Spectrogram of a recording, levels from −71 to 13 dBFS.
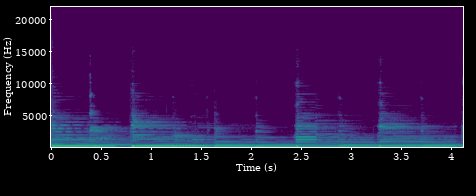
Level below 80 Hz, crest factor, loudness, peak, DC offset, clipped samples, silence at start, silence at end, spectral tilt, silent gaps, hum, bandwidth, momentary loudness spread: -52 dBFS; 14 dB; -24 LUFS; -8 dBFS; under 0.1%; under 0.1%; 0 s; 0 s; -7.5 dB/octave; none; none; 11 kHz; 6 LU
